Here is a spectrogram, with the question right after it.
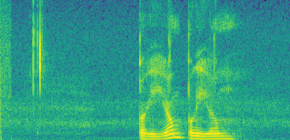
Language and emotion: Russian, neutral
